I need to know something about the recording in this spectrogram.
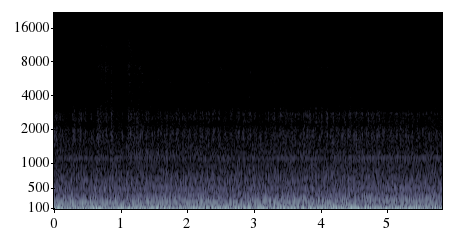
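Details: Mercedes-Benz W203 running: heavy low rumble with a faint steady hum underneath, an unidentified noise the owner attributes to the gearbox; source unknown.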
